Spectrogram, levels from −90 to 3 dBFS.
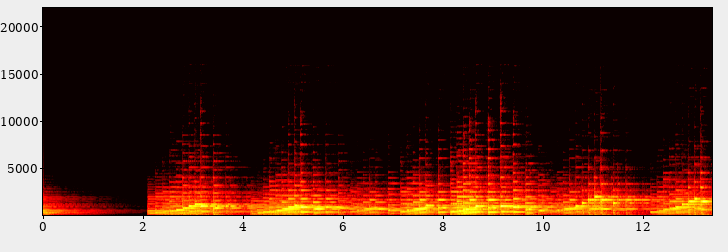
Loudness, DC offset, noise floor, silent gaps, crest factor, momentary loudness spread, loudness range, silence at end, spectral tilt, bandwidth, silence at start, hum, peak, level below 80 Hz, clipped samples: -22 LUFS; under 0.1%; -75 dBFS; none; 16 dB; 15 LU; 5 LU; 0 s; -6 dB/octave; 10.5 kHz; 0 s; none; -6 dBFS; -50 dBFS; under 0.1%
